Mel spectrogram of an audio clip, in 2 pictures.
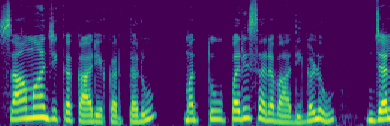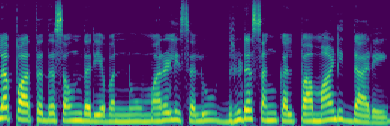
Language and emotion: Kannada, neutral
